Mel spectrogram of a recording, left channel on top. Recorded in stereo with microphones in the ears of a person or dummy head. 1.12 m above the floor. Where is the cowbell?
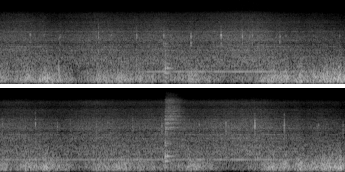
No cowbell in this recording.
